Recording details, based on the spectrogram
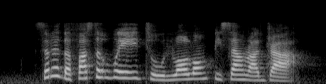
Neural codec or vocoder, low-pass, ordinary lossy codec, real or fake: codec, 16 kHz in and 24 kHz out, 0.6 kbps, FocalCodec, streaming, 2048 codes; 7.2 kHz; AAC, 48 kbps; fake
